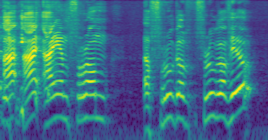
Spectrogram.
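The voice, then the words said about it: Put-on broken-English accent. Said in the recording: “the broken English ... I'm making up the accent”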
